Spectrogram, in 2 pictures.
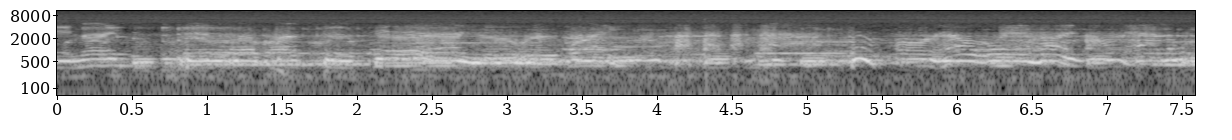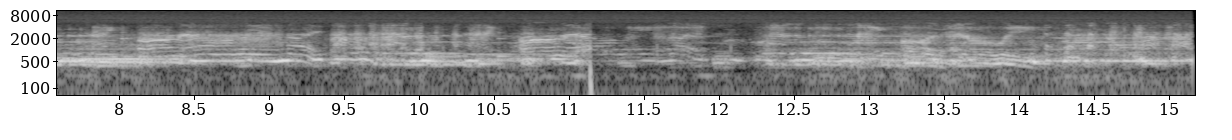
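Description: Singing with music accompaniment, a wavering melodic voice throughout, with a short drop in level about eleven seconds in.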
